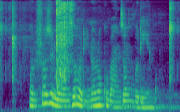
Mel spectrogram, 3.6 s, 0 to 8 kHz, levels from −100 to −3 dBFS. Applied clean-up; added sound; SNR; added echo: none; Liquid; -2 dB; reverberation time 1.4 s.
